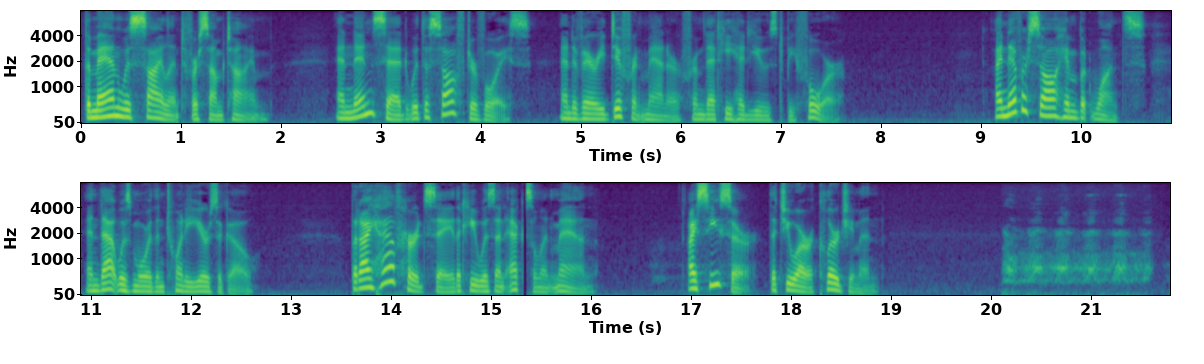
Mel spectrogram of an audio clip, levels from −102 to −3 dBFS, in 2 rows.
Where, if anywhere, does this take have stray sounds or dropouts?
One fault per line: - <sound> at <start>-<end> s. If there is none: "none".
- dropout at 15.3-15.4 s
- bark at 20.1-21.6 s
